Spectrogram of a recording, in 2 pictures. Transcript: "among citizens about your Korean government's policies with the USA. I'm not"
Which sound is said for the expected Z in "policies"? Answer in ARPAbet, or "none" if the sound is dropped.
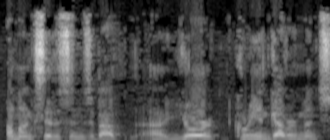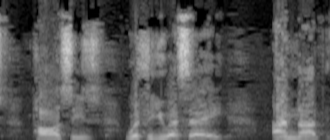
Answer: Z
